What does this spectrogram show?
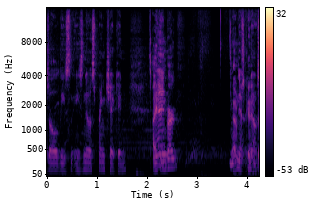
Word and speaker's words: Eichenberg: I think it's pronounced Eichenberg. Eichenberg. Yeah, you just got to be angry with it. Yeah, you got to guttural, and it's a guttural German thing. Get that German Eichenberg in there.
